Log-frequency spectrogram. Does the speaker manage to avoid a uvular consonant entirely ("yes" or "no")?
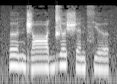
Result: yes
